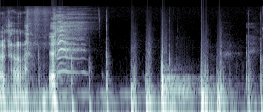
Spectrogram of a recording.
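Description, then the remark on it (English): A series of dull, hollow knocks on the wall panels of an old ship, about six irregular raps over a low steady hum, with a brief voice-like sound near the start. “Help me knock on some of these.”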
